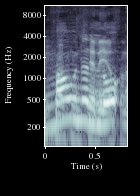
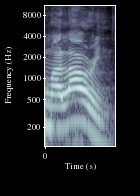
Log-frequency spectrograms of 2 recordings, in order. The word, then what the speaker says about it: Malawi: It's like Mona Lowy. How do you pronounce this? Mona Lowy? I don't know. I'm not from. Oh, Malawi. Malawi, yeah. Get out, man.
